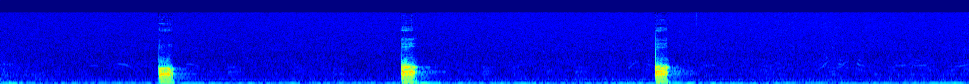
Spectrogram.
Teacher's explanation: the final Japanese vowel o is also sharp and short in duration be very very careful not to stretch it into the diphthong all keep it short and clipped now try it oh oh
